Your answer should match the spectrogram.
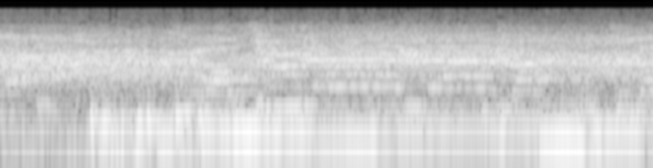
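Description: A dense, continuous wall of high-pitched screaming from a huge crowd, loud and unbroken, with faint band music and steady bass notes buried underneath.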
